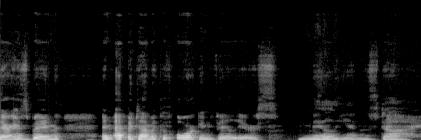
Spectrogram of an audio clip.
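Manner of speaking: over-the-top, hushed, dramatic comic-book style narration. Reading a film's comic-book opening line for line, in dramatic comic-book narration. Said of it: "You can hear I'm doing it".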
